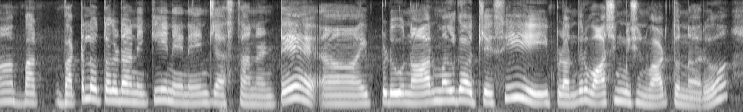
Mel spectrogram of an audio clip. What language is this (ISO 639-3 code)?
tel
